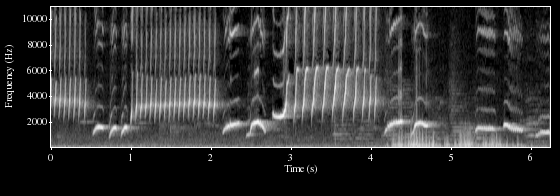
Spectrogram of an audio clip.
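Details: White-rumped shama training song in the ngalas nembak style, wit wit cerrrr: loud clear whistled notes and sweeping upslurs alternate with fast buzzy rattling trills, ending in a brief noisy burst under further whistles.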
